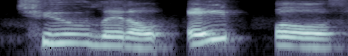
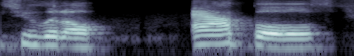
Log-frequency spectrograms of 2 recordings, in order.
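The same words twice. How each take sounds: First: Apples begins with the long A vowel. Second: Apples begins with the short A vowel. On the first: "you could substitute it with long A" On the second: "instead of saying two little apples"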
